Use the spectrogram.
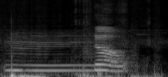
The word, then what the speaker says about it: know: Okay, so I'm underlining this so that you know that's the silent, there's a silent letter in this, which is K, so we're going to ignore the K and just say the no.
